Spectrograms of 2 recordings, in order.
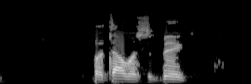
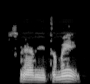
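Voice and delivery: ordinary talk, nothing marked

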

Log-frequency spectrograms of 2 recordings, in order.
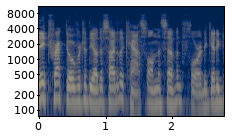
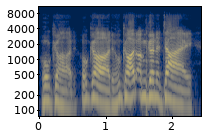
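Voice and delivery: louder, rising panic; 4 semitones higher, 14 dB louder than usual. A narrator's reading. Harry realises the danger and panics, much louder. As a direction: gasp it out in terror.

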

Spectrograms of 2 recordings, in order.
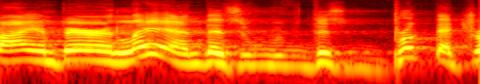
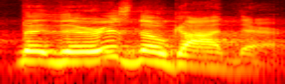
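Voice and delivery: ordinary talk

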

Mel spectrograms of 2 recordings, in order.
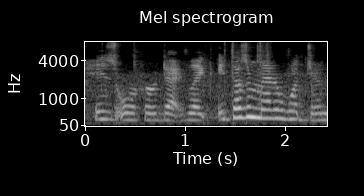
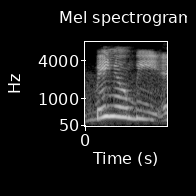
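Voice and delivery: Pokemon cry; 9 dB louder than usual. Pretend. Kid copying how the Pokemon says its name, loud creature call. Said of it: "I think that's how he says it".

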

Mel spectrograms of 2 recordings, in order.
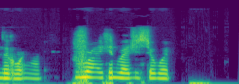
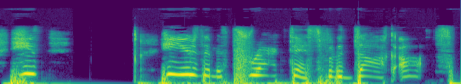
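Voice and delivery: taunting villain; 7 semitones higher than usual. Acted. Dolokhov mocking girl.

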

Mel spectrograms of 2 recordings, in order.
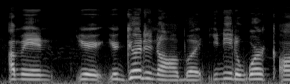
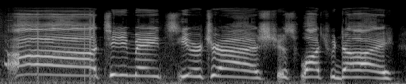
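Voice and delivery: exasperated; 7 semitones higher, much slower than usual. Real, not acted. Complaining about teammates.

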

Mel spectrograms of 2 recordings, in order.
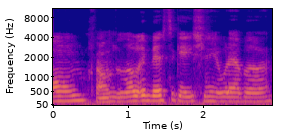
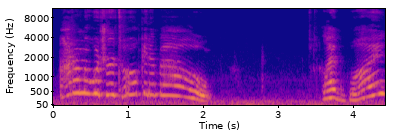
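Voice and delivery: playing dumb; 13 semitones higher than usual. Retold playing dumb to mom.

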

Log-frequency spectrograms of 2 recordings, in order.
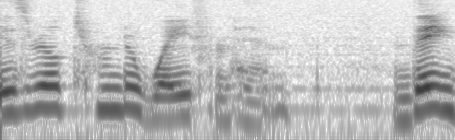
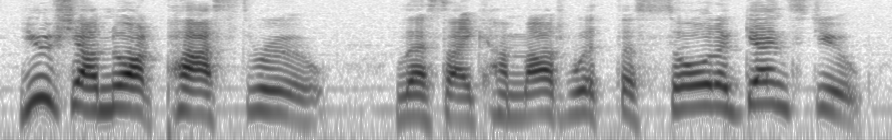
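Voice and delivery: stern refusal; 10 dB louder than usual. Acted. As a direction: plant your feet and forbid them. Edom refuses passage.

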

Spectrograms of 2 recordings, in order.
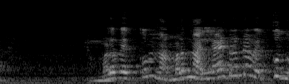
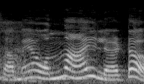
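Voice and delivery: teasing call; 14 dB louder, slower than usual. Real, not acted. Teasing husband resting, calling loudly.

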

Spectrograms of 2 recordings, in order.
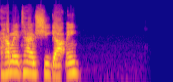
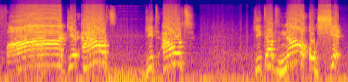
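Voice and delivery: panicked shouting; 8 semitones higher, much slower than usual. Real, not acted. Streamer fleeing a monster in a horror game, panicked shouting. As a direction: scream at them to get out, terrified.

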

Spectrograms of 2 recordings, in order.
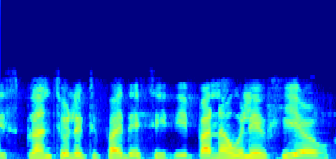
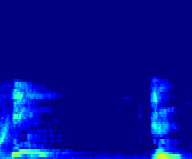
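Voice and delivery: high squeaky creature cry; 10 semitones higher, 10 dB quieter than usual. Acted. Voicing Pokemon cry.

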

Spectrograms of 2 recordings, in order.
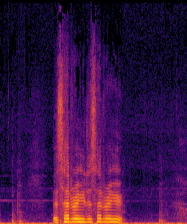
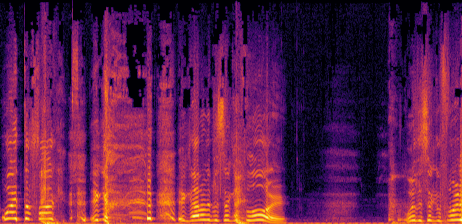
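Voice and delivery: laughing; 9 semitones higher, 4 dB louder than usual. Real, not acted. Laughing hard at friend's death.

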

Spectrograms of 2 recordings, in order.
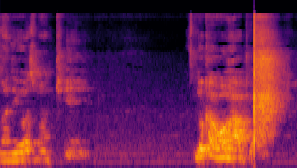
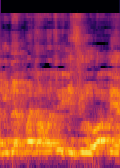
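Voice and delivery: retold angry shout; 8 semitones higher, 3 dB louder, faster than usual. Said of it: "That was like".

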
